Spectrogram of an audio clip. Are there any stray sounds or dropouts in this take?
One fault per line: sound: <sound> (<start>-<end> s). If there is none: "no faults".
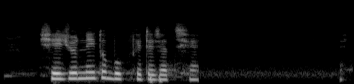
no faults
